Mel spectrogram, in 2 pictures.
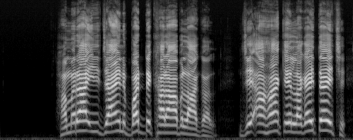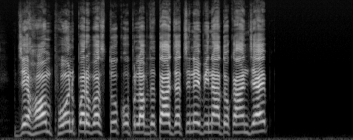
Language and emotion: Maithili, disgusted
